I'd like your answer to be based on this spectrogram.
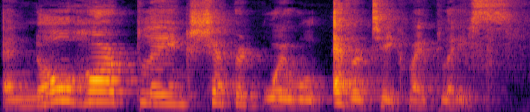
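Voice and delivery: loud, angry booming king. Acted. King booms at Samuel, loud and furious. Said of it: "boomed Saul".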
